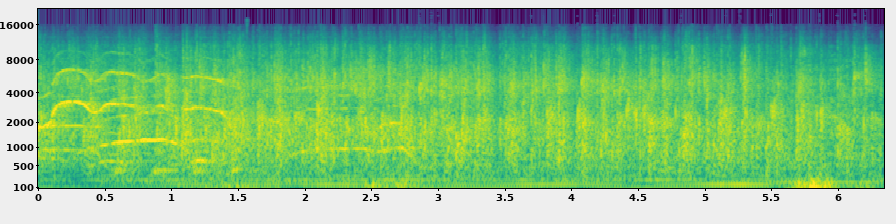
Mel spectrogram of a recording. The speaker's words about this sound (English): Let's give Barry a round of applause.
